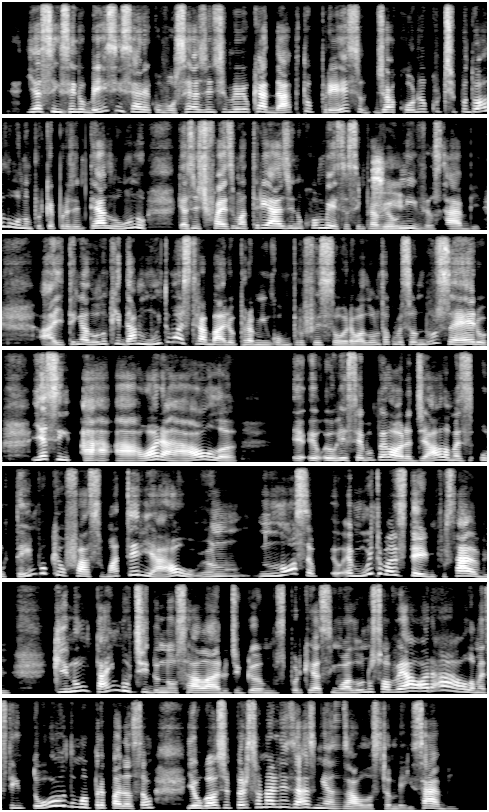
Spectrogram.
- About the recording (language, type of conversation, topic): Portuguese, advice, Como posso pedir um aumento de salário?
- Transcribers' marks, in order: none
